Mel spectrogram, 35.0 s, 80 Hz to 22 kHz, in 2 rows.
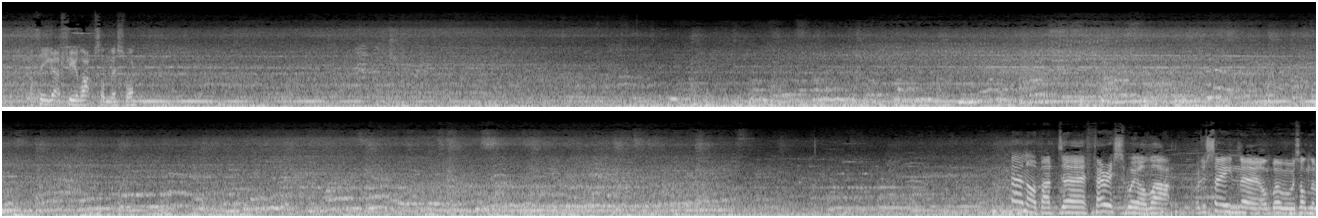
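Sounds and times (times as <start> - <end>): steady hum: 0.0 - 29.3
ferris wheel low rumble: 0.0 - 35.0
fairground music: 8.8 - 35.0.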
